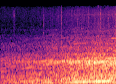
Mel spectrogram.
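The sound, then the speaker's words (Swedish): A diesel engine revs up, its low droning hum climbing steadily in pitch and growing louder over a couple of seconds, with a rough rumbling texture and no voices. “Det är lite diesel snurron se dieselsnurron som jag vanligen sitter”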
